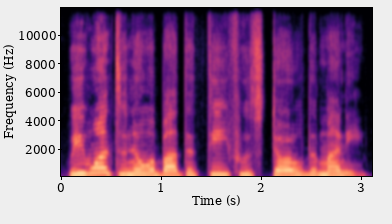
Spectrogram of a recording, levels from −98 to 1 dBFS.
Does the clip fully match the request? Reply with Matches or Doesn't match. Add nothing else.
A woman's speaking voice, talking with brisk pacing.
Matches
